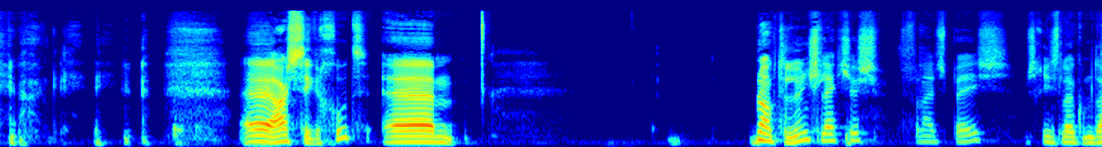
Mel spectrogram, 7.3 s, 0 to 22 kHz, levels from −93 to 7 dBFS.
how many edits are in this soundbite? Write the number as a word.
one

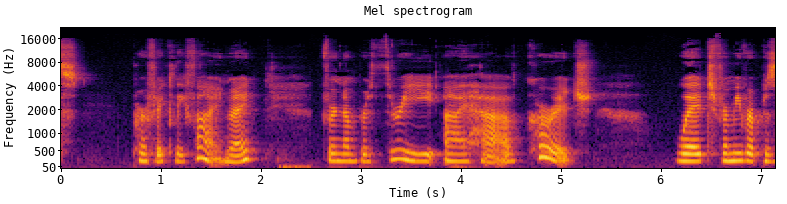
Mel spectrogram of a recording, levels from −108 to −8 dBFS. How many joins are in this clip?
one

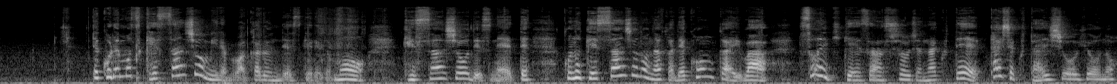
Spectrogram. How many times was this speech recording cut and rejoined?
one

